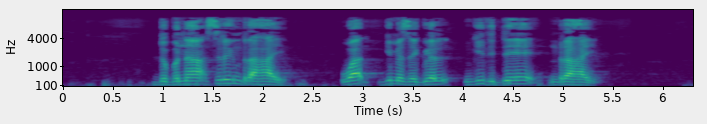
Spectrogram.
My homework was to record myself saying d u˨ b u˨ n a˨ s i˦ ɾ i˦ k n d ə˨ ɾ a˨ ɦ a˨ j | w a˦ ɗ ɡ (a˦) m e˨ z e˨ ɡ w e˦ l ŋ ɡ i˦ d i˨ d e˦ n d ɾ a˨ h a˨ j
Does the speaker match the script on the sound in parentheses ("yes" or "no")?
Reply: no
